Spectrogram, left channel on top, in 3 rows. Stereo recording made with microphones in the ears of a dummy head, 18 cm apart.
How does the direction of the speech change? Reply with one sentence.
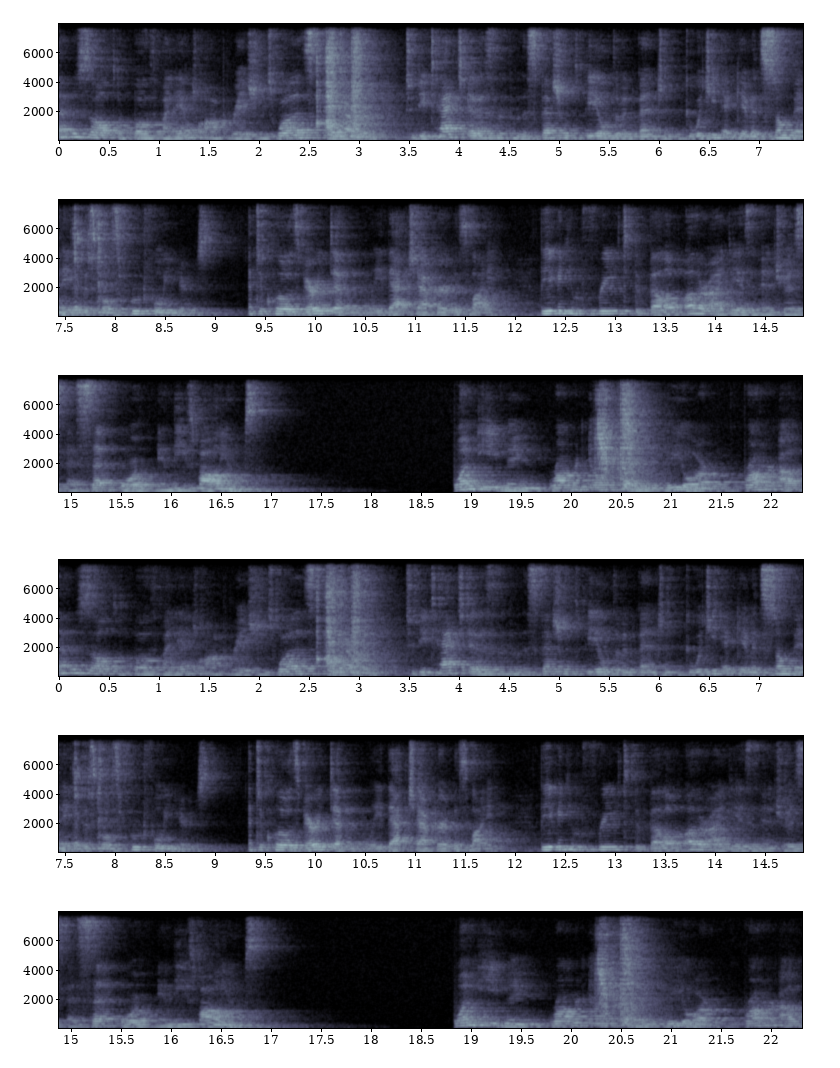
In this clip you hear the speech go right and come back.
